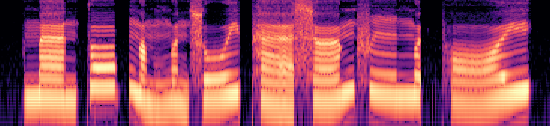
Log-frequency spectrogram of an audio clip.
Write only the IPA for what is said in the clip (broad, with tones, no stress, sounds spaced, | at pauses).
m ɛː˨ n t̪ ɔː˥ k̚ ŋ ɐ˨˩ m ŋ ɵ˨˩ n s uː˨˧ j pʰ ɛː˨˩ s œː˨˥ ŋ f iː˧ ŋ ɵ˧ t̚ pʰ ɔː˨˥ j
